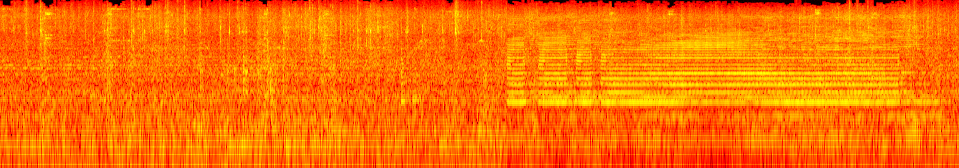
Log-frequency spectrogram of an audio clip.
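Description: Passenger train rolling along the rails with faint clicking over the rail joints. About six seconds in, its locomotive horn gives a few short toots and then a long, steady blast lasting about four seconds.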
